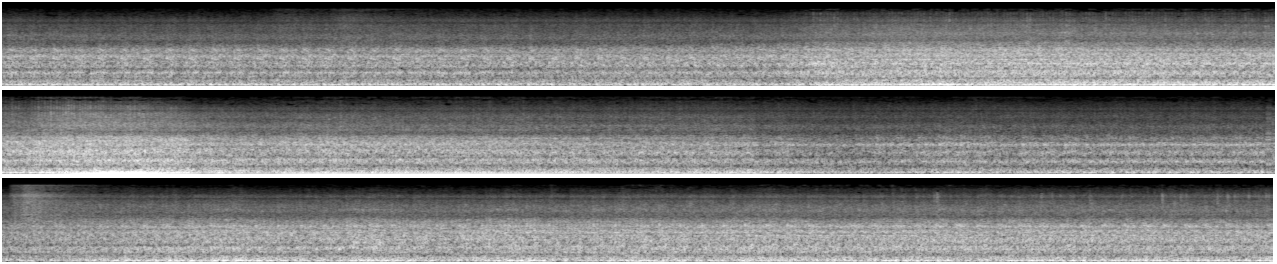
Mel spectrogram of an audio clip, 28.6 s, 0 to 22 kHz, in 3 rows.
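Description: ZIL-157 six-wheel truck's straight-six petrol engine running as the truck drives off and manoeuvres, louder for a stretch about a third of the way in. A brief hiss of air, like an air-brake release, about two-thirds through.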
